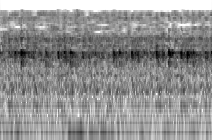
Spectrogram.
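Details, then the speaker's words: Toyota Kijang diesel after engine rebuild with non-original pistons: smooth, even idle, but a sharp tek-tek ticking knock appears each time the throttle is released; suspected poor-quality pistons slapping in the bores. "Tapi setelah di lepas gas itu ada suara tek tek. Jadi digaseng cul gas lepas gas tek tek. itu seperti ada suara penaker ya sepertinya itu."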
